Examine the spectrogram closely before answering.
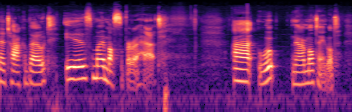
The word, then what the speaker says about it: Musselburgh: And yeah, so it's Musselburgh like Edinburgh, if you're wondering how to pronounce it.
